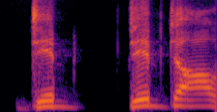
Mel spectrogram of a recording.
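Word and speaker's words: Dybdahl: Michael Buble, Lang Lang, Thomas Dibdahl. Is that how you pronounce it?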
